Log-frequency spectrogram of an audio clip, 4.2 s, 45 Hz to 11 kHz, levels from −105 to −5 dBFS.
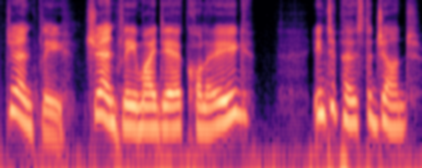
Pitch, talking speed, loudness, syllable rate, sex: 205 Hz, 115 wpm, -19 LUFS, 4.8 syllables/s, female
